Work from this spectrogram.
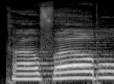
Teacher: Kafaru ru hukumnya mad thobi'i zohiri. Sebab ada wau sukun sebelumnya dommah. Cara bacanya panjang dua harakat. · Huruf ro dibaca tafkhim karena berharokat dhammah. Cara bacanya ditebalkan.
